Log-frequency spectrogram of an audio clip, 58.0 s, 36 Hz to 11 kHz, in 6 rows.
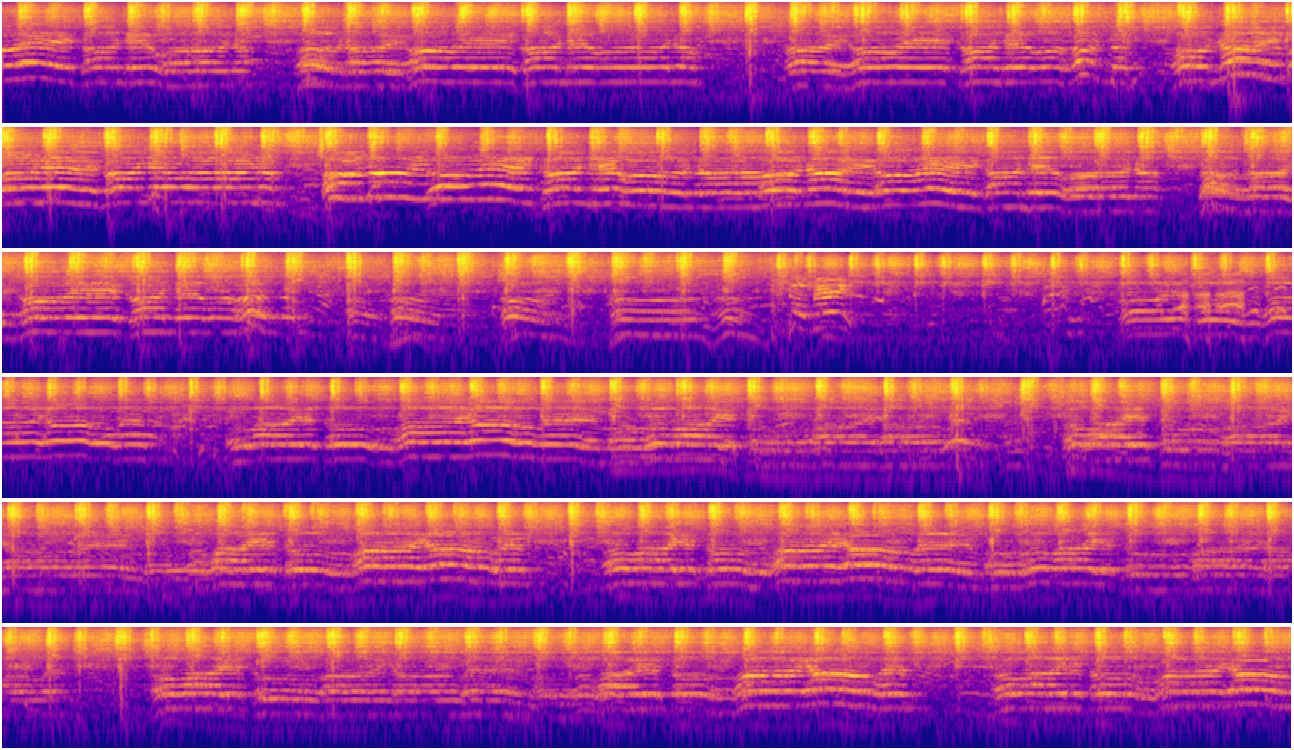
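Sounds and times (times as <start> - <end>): voices chanting in unison: 0.0 - 25.2, 27.8 - 58.0
shaken gourd rattles: 0.0 - 58.0.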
